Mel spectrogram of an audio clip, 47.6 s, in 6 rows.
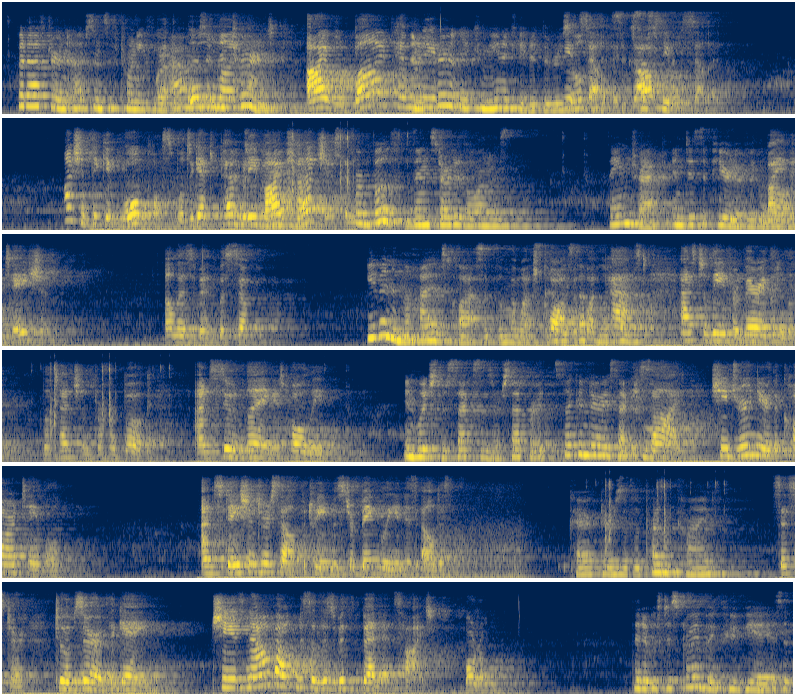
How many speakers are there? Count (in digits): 2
